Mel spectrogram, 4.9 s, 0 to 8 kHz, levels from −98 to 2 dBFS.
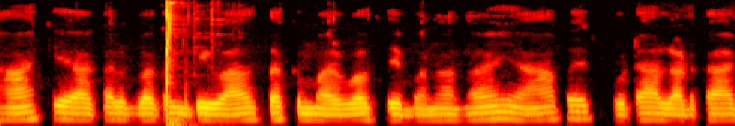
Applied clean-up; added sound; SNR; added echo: none; Shatter; 2 dB; none.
